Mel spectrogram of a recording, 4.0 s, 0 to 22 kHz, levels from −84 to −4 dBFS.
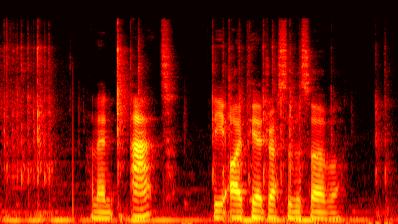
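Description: A single loud pop sits on the audio from 0.72 to 0.76 s, a sharp transient peaking around 5 dB above the surrounding level while the sound continues underneath. It is likely a voltage step or spike, such as a switch, plug or static discharge, entering the signal chain.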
